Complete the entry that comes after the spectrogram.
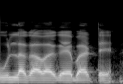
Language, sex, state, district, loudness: Bhojpuri, male, Uttar Pradesh, Deoria, -14 LUFS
